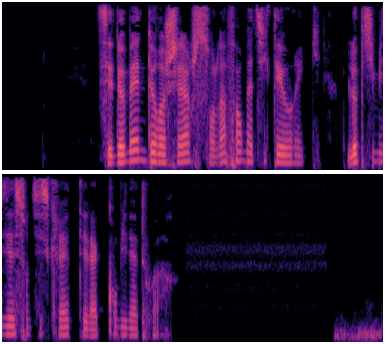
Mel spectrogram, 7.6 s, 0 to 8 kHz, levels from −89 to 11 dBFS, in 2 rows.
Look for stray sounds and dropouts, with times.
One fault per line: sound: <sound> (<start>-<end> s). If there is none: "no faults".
no faults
